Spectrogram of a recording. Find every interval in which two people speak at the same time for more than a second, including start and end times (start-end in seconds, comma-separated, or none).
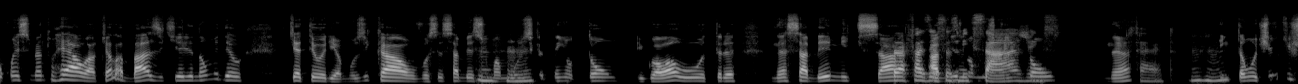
8.9-10.6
